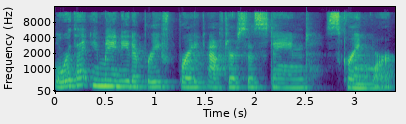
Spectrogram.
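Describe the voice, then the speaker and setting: With audible room echo, a woman with an American accent speaks at medium pitch, somewhat breathy, with ordinary pitch variation. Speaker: case manager and workshop presenter. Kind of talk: lecture.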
